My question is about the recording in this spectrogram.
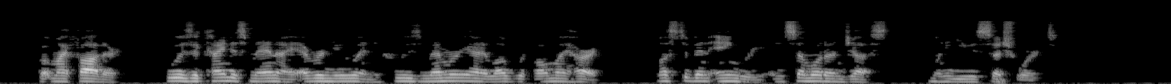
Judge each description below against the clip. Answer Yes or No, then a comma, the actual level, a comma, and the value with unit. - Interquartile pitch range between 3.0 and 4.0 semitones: No, narrow, 2.4 semitones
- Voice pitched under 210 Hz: Yes, medium, 140 Hz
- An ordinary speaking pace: Yes, average, 165 wpm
